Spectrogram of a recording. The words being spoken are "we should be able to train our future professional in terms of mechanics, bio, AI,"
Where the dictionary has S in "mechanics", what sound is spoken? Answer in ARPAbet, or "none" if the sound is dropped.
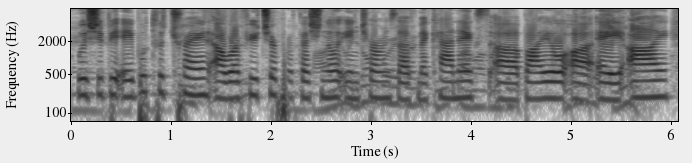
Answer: S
